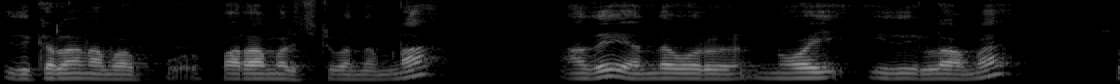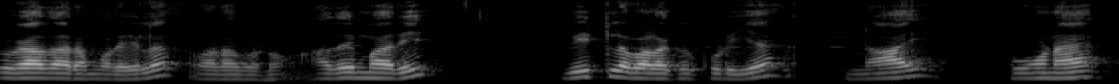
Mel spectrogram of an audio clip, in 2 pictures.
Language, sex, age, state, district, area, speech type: Tamil, male, 45-60, Tamil Nadu, Erode, rural, spontaneous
